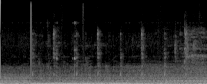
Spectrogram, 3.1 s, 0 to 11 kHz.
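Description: A Mercedes-Benz GLA 220d diesel car drives along with a steady, loud low rumble of engine and road noise from inside the cabin, with a few faint ticks over it.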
